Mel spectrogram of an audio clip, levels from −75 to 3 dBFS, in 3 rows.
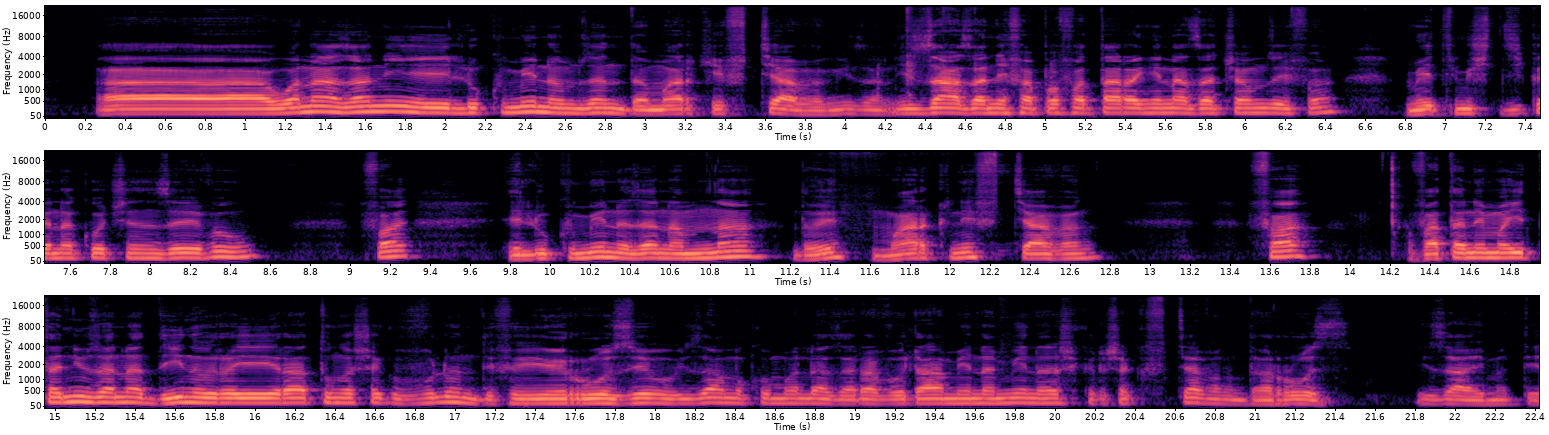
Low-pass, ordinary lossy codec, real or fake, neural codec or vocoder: none; none; real; none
